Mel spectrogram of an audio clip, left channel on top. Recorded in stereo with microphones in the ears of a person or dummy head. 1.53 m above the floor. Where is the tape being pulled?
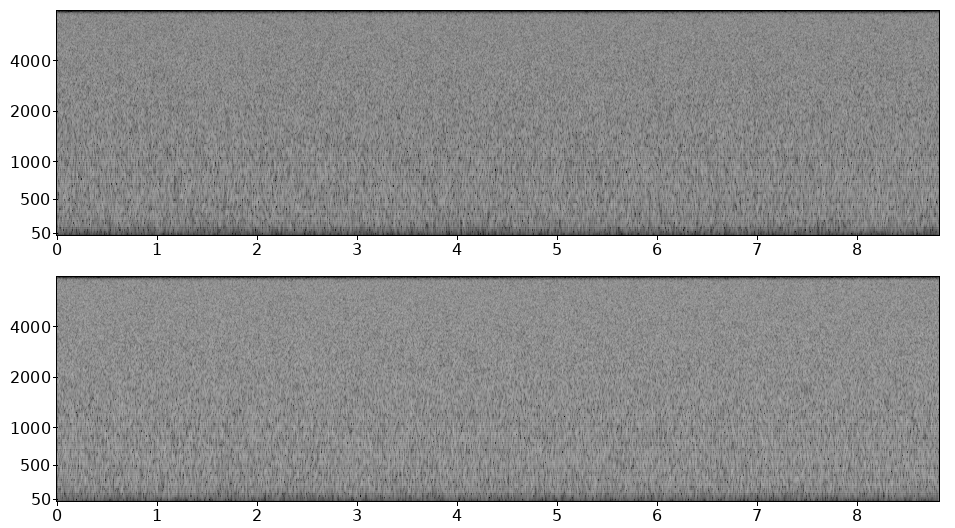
I don't hear tape being pulled.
